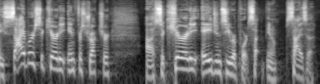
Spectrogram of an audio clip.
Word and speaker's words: CISA: CISA is how people pronounce it, okay?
